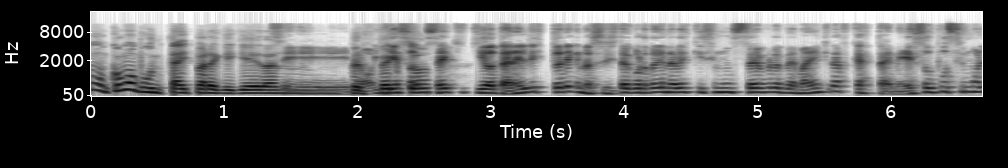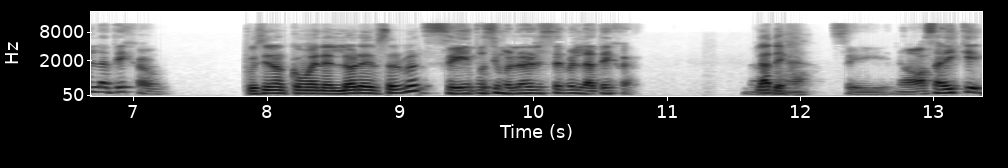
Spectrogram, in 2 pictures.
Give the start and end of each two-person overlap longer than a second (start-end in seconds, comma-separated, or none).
1.3-2.6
